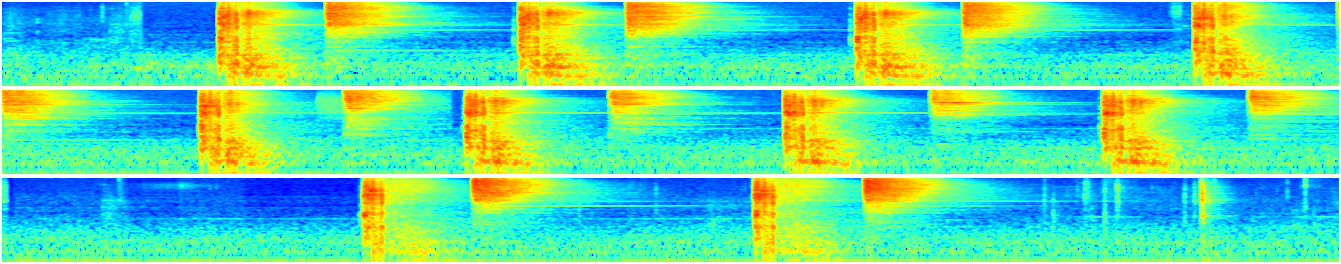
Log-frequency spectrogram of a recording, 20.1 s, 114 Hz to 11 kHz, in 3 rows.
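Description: Silverback MDR-X Micron airsoft electric rifle (AEG) firing about ten single shots of 0.3 g BBs, roughly one every one and a half seconds, with a pause near two-thirds of the way through. Each sharp shot is followed about half a second later by a second crack, the BB hitting the target 30 metres away.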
